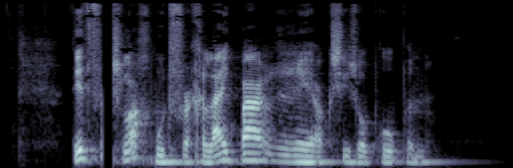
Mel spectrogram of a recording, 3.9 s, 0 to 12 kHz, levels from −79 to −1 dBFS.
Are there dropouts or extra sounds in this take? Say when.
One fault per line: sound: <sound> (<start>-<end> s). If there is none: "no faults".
sound: dropout (0.8-0.9 s)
